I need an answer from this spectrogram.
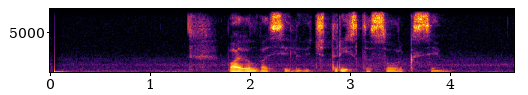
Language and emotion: Russian, neutral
